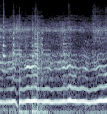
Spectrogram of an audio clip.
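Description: A man's voice holding one long sung note through a microphone, wavering slightly in pitch with a brief dip about a third of a second in.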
